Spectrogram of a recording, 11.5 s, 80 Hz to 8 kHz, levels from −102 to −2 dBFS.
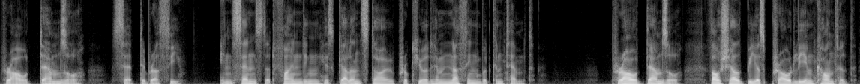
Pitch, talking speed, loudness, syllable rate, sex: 90 Hz, 120 wpm, -22 LUFS, 4.4 syllables/s, male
